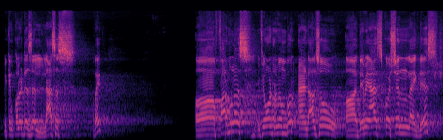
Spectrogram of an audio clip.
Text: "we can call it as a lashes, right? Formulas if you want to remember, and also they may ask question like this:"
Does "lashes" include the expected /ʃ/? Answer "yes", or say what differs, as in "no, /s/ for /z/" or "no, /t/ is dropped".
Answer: no, /s/ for /ʃ/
